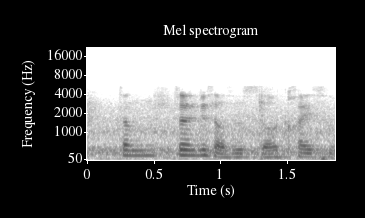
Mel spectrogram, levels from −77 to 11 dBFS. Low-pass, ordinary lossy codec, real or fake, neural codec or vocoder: 5.4 kHz; none; real; none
